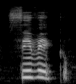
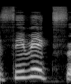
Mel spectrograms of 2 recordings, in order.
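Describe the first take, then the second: First: "सिविक" ending cleanly on k, no s; corrected pronunciation. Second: "सिविक्स" with an added final s sound; mistaken plural reading. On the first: Teacher correcting for students, "सिविक" ending in k without s. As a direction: say "सिविक", stopping at the k sound. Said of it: "यहाँ पे सिर्फ सिविक बोलेंगे इसे". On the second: Teacher reading the word for students, wrongly ending "सिविक्स" in ks. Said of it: "वैसे तो सिविक्स नहीं है". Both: Shown as a demonstration.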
